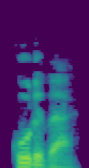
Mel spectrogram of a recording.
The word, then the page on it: kurdo: Spanish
